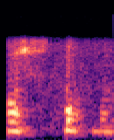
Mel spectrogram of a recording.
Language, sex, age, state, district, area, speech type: Urdu, female, 18-30, Bihar, Saharsa, rural, conversation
